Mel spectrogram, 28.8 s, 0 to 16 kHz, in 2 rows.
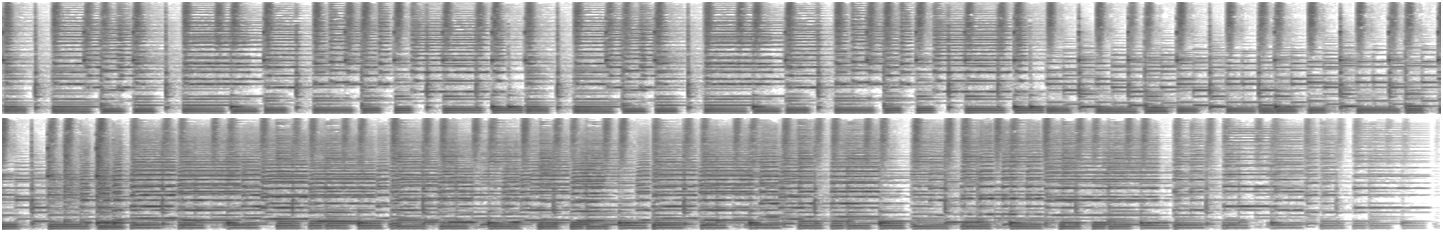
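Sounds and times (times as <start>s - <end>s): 
modern salsa music: 0.0s - 28.7s.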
